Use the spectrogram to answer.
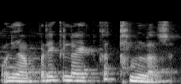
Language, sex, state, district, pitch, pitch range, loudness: Hindi, male, Uttar Pradesh, Shamli, 165 Hz, 145-185 Hz, -13 LUFS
